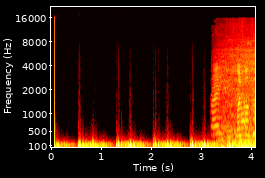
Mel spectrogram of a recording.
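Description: A deep bass thump repeating about every three-quarters of a second, five times, like a heartbeat sound effect over a black intro screen. About three seconds in, a voice begins over it.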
